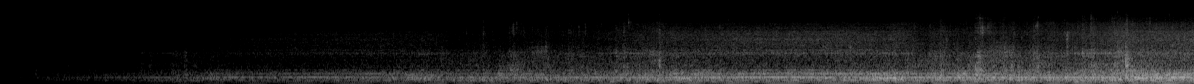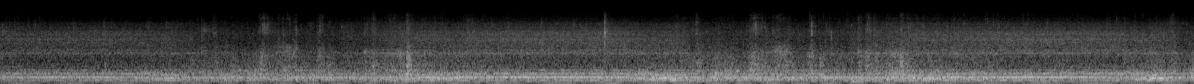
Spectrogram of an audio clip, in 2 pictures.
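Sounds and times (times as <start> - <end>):
dishwasher running: 1.4 - 23.8.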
